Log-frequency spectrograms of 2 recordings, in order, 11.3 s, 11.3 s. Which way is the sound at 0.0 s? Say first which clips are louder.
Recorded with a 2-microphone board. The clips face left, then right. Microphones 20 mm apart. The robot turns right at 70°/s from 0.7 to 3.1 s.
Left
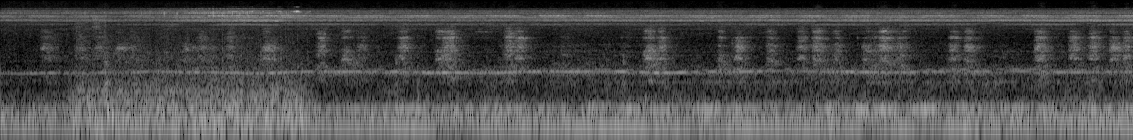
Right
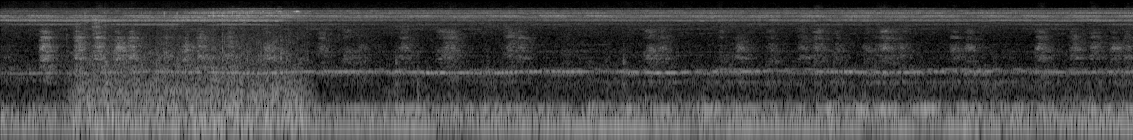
Right 4 dB; 120° right.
